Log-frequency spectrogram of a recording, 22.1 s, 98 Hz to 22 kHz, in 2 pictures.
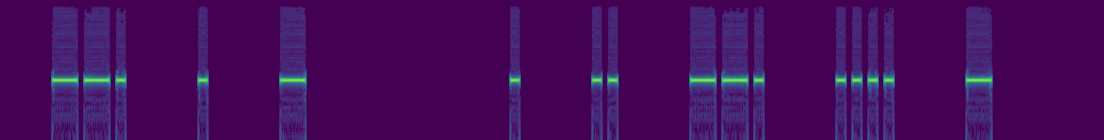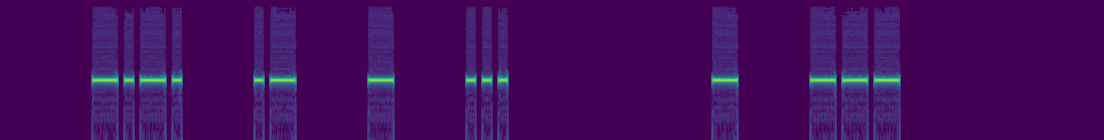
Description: Morse code, heard as a keyed tone, about 15 wpm, spaced as for 8 wpm, 1000 Hz. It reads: GET EIGHT CATS TO
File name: qotdfiles / 8wpm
